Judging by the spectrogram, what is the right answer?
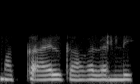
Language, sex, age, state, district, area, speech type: Telugu, female, 60+, Andhra Pradesh, N T Rama Rao, urban, conversation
